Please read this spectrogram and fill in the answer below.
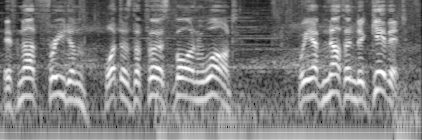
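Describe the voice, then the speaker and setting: An actor playing an earnest, resolute team negotiator in a video game, speaking insistently. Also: male voice, high voice, normal speed, over loud music, natural voice. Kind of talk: video game cutscene acting.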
